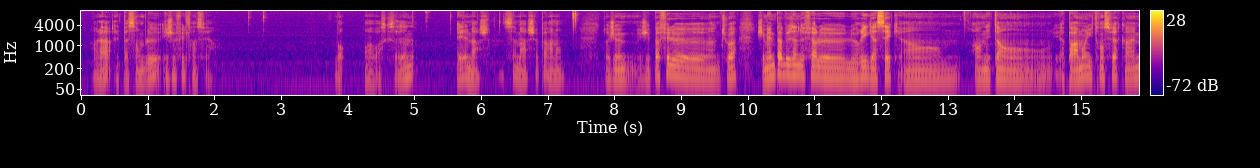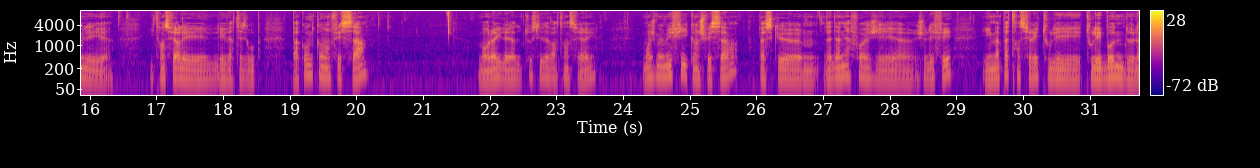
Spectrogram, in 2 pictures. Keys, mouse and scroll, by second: 2.7 click, 5.2 right click, 6.4 middle click, 16.6 click, 18.8 scroll up 1, 20.1-20.5 scroll up 10, 22.5-24.1 scroll down 1.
